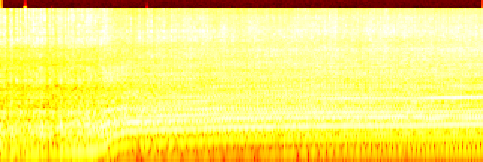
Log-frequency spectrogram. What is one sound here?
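A drag racing car launches at full throttle, its engine roaring higher as it pulls away.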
